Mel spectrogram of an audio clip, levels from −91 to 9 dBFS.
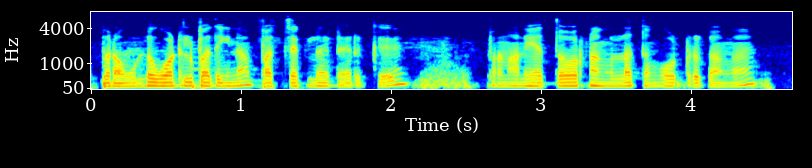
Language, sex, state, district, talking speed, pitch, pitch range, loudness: Tamil, male, Tamil Nadu, Namakkal, 140 wpm, 130 Hz, 130-135 Hz, -20 LUFS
